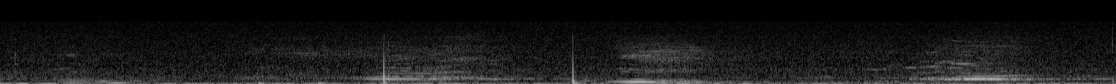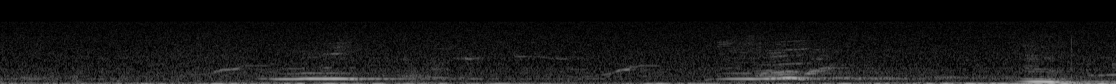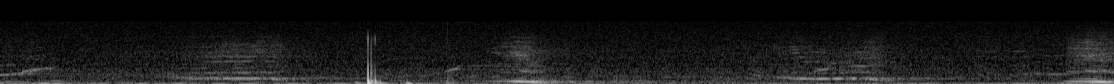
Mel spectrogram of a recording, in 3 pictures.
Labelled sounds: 2.9	3.2	humpback whale, 1.4 to 1.7 kHz
4.5	4.8	humpback whale, 1.1 to 1.3 kHz
6.2	6.7	humpback whale, 1.2 to 1.9 kHz
10.3	10.8	humpback whale, 0.86 to 1.2 kHz
13.6	13.9	humpback whale, 0.86 to 0.93 kHz
14.4	14.6	humpback whale, 1.5 to 1.7 kHz
15.7	16.0	humpback whale, 1.2 to 1.3 kHz
17.4	17.8	humpback whale, 0.80 to 0.93 kHz
18.9	19.7	humpback whale, 0.80 to 3.0 kHz
22.3	22.5	humpback whale, 0.86 to 0.99 kHz
24.4	24.8	humpback whale, 1.3 to 2.6 kHz
27.2	27.6	humpback whale, 1.4 to 2.4 kHz
30.8	31.1	humpback whale, 0.80 to 0.96 kHz
33.0	33.4	humpback whale, 1.3 to 2.1 kHz

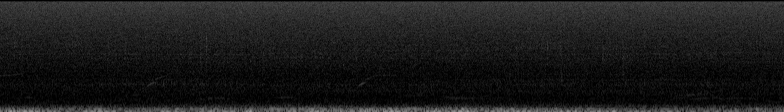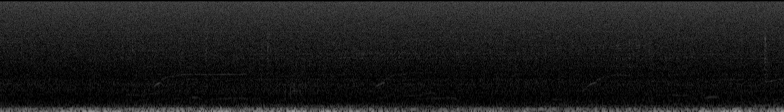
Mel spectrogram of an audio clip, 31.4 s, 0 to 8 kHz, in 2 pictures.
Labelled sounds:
18.9	19.2	humpback whale, 0.80 to 0.90 kHz

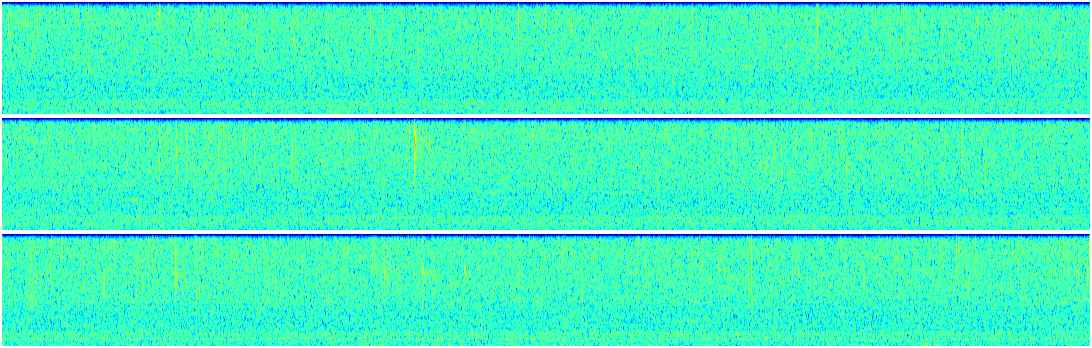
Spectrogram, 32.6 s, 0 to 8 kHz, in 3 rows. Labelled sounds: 20.5	20.7	killer whale, northern resident, 2.7 to 2.8 kHz

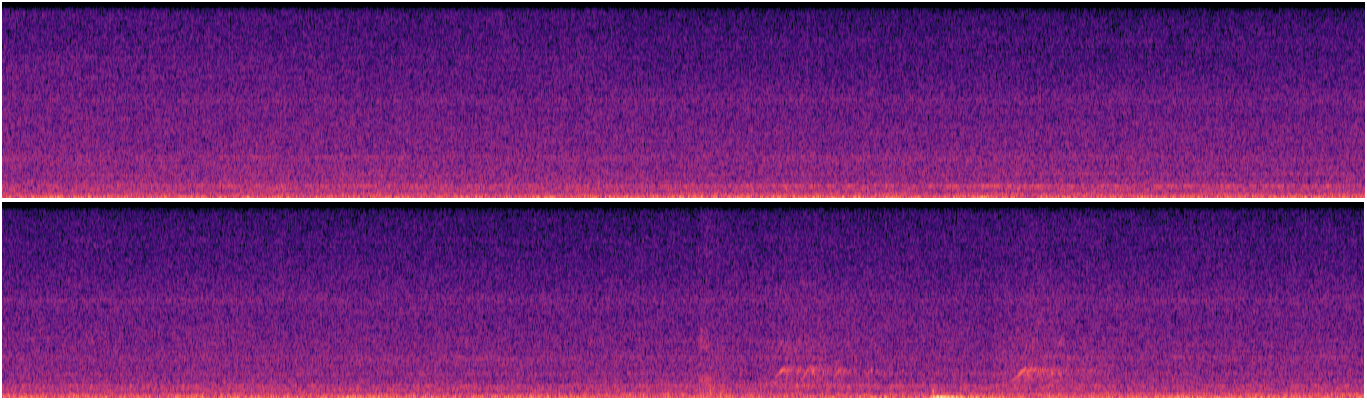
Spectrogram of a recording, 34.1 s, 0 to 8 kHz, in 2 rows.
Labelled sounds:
26.6	27.6	killer whale, 0.57 to 2.3 kHz
29.6	30.4	killer whale, 0.71 to 3.0 kHz

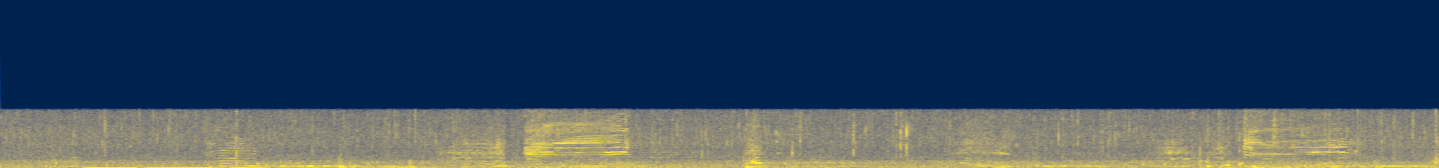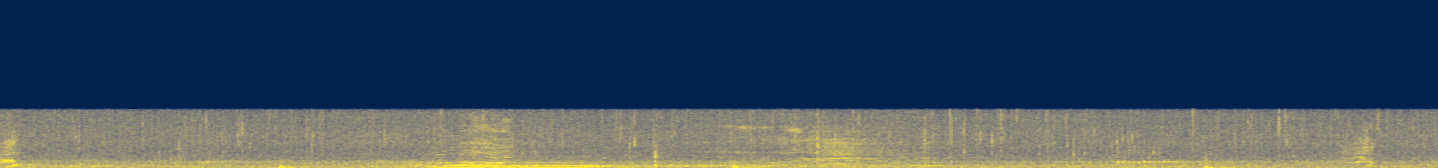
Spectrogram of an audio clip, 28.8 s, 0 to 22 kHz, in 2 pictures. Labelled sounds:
2.1	2.5	humpback whale, 0.97 to 2.4 kHz
4.4	6.3	humpback whale, 1.7 to 4.3 kHz
12.4	13.5	humpback whale, 1.8 to 5.2 kHz
14.3	14.6	humpback whale, 0.78 to 1.2 kHz
19.3	19.6	humpback whale, 2.8 to 3.1 kHz
22.4	22.9	humpback whale, 1.1 to 1.4 kHz
25.8	26.2	humpback whale, 0.78 to 1.0 kHz

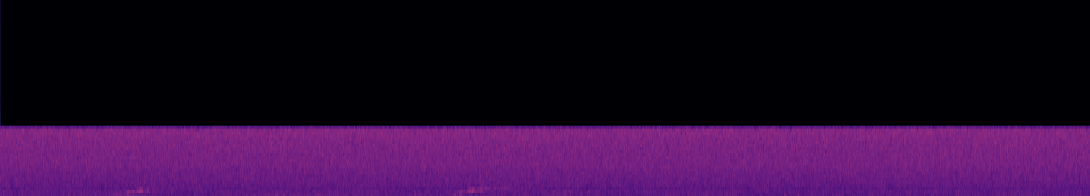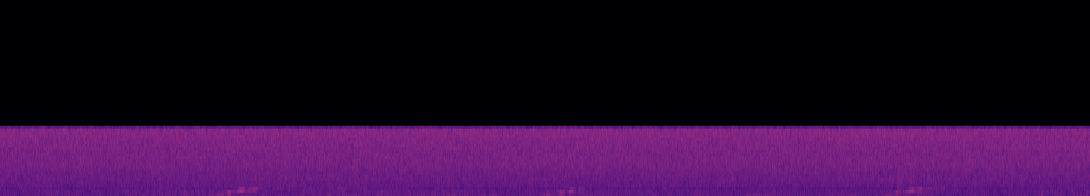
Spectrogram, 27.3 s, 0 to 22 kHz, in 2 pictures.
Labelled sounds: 5.9	6.4	humpback whale, 0.80 to 1.1 kHz
16.6	16.9	humpback whale, 0.80 to 0.96 kHz
25.0	25.4	humpback whale, 0.80 to 1.1 kHz

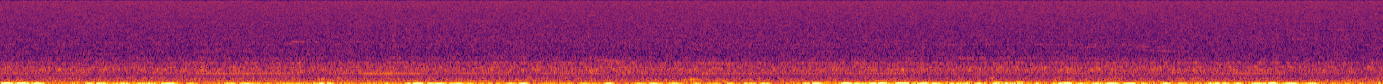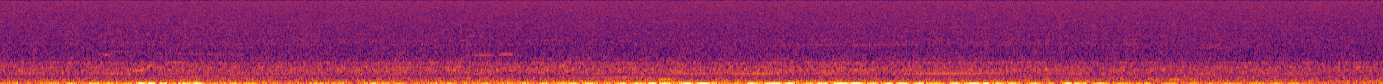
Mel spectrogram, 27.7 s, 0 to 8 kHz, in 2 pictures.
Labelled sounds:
6.0	6.2	humpback whale, 0.80 to 0.90 kHz
18.5	18.8	humpback whale, 0.99 to 1.1 kHz

